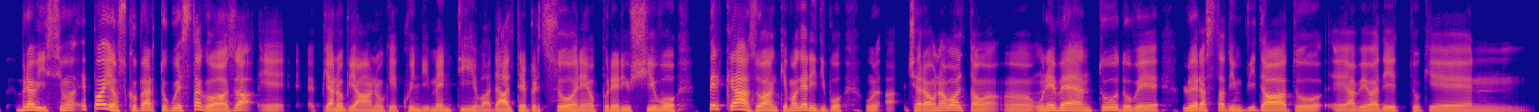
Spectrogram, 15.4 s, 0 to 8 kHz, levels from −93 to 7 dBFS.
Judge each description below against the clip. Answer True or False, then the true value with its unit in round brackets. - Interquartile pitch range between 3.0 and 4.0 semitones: True (3.3 semitones)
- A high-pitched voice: False (140 Hz)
